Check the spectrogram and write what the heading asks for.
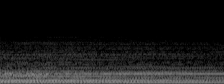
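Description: The song's closing chord on piano with low bowed strings, held and slowly fading away.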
